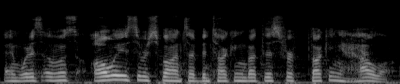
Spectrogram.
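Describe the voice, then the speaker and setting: A man's voice: fairly high pitch, fairly even intonation, quick pace, a little mellow, faint music behind. A man talking casually and emphatically about films as a podcast co-host, opinionated and swearing freely. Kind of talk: casual film discussion chat.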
